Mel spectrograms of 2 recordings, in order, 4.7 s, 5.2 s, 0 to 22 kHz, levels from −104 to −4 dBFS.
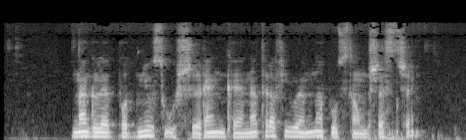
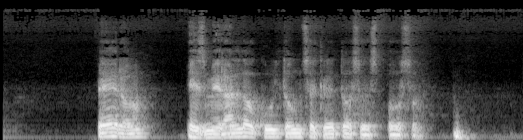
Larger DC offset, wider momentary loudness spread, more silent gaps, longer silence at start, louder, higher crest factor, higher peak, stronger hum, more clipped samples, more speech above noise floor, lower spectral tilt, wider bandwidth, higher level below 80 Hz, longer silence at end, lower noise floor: neither; second, 7 LU vs 14 LU; neither; second, 0.7 s vs 1 s; second, -21 LUFS vs -15 LUFS; about the same, 16 dB vs 14 dB; second, -6 dBFS vs -2 dBFS; neither; neither; second, 36 dB vs 49 dB; second, -6.5 dB/octave vs -9.5 dB/octave; about the same, 11.5 kHz vs 11.5 kHz; about the same, -42 dBFS vs -40 dBFS; about the same, 0.45 s vs 0.55 s; second, -56 dBFS vs -62 dBFS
